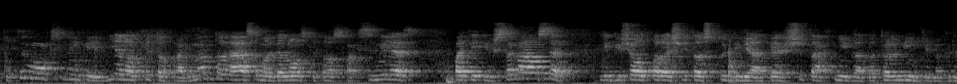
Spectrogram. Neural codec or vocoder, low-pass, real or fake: none; 7.2 kHz; real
